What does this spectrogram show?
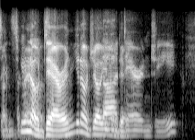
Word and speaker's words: Derron: And nobody ever understood it because my name is spelled Derron. So Yeah. O-N next to G. So it's the Darren G. But O-N-G together, people always thought it was Darong.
